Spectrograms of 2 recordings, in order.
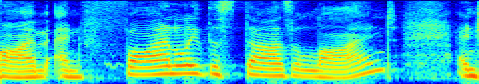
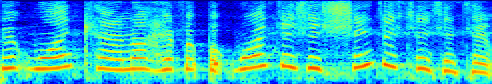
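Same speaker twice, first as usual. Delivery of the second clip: put-on tiny child's very high little girl voice; 12 semitones higher than usual. Speaker describing envy of someone else's good fortune, in a little girl voice. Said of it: "you start doing that little girl voice".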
